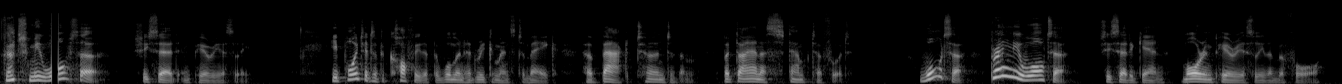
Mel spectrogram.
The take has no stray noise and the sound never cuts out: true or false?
false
